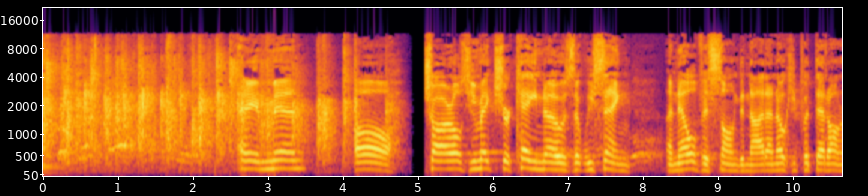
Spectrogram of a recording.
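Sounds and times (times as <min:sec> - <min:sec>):
seated church congregation clapping hands: 0:00.0 - 0:04.8
speech: 0:02.6 - 0:03.6, 0:04.2 - 0:10.6.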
